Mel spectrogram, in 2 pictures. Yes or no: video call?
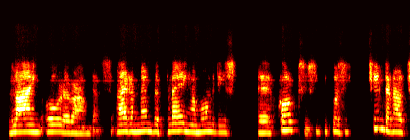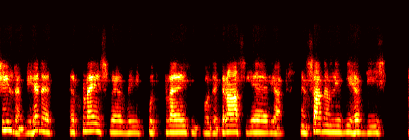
yes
